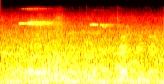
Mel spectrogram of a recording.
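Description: A crowd of people talking over one another outdoors, with a steady low hum beneath and two short high chirps in the first second or so.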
